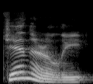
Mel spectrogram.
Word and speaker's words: generally: Okay, la E acá, que en en este caso, no se pronuncia. Generally. Okay, people generally identify others by their faces, ¿no?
